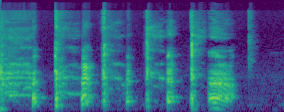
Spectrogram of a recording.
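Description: A person coughs in a rapid series of about nine harsh, close-up bursts, each short and sharp with brief pauses, ending in a slightly longer cough and then silence.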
